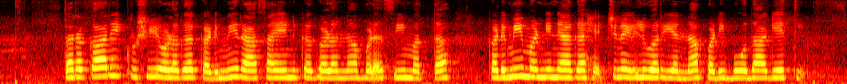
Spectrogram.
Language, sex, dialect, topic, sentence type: Kannada, female, Dharwad Kannada, agriculture, statement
